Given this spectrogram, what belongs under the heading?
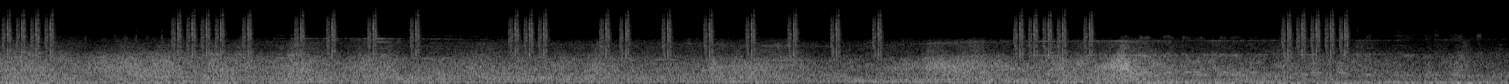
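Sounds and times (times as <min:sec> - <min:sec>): camera shutter clicks: 0:00.0 - 0:00.6, 0:01.7 - 0:04.3, 0:05.1 - 0:08.9, 0:10.2 - 0:11.0, 0:12.8 - 0:13.6
jet engines rushing: 0:00.0 - 0:15.0.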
